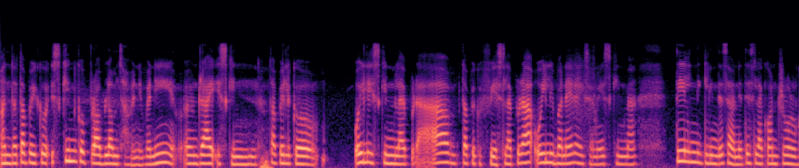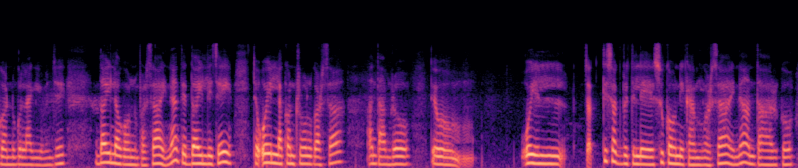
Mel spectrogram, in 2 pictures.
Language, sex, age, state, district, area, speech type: Nepali, female, 30-45, West Bengal, Darjeeling, rural, spontaneous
